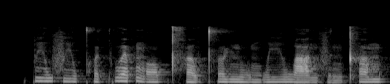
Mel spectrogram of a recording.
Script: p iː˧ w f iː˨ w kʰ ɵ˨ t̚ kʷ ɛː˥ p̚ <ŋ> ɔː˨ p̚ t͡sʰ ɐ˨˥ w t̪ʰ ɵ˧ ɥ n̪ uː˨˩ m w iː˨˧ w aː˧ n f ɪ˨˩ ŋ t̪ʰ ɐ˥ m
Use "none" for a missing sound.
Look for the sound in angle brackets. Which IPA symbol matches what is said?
ŋ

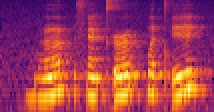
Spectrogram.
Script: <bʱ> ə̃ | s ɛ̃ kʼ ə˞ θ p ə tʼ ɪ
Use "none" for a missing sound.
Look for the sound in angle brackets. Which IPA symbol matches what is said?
bʱ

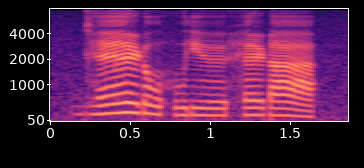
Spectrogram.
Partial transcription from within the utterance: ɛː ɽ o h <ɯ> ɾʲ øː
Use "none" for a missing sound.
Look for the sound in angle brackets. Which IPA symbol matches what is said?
u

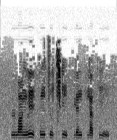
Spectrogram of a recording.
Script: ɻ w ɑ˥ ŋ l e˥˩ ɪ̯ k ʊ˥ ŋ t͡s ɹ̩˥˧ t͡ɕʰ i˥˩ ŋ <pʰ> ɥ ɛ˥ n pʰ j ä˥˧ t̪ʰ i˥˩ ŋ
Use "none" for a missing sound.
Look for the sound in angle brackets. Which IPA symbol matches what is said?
pʰ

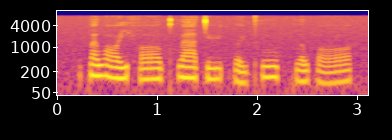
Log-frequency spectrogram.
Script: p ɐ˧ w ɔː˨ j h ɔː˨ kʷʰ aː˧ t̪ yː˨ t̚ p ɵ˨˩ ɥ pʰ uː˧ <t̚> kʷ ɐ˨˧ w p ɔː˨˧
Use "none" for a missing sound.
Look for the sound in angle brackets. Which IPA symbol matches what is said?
p̚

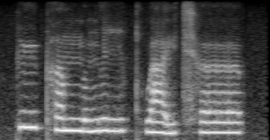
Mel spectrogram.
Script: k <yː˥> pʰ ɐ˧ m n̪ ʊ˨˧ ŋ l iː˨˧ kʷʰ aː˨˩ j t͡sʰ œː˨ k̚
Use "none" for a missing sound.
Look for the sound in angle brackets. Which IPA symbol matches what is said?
yː˥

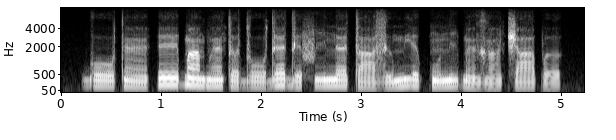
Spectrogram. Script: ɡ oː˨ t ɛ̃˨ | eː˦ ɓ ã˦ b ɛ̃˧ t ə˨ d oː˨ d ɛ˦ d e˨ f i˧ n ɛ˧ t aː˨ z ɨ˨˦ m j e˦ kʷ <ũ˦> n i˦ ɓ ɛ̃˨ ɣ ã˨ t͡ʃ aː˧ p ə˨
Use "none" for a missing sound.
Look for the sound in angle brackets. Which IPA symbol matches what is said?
ũ˧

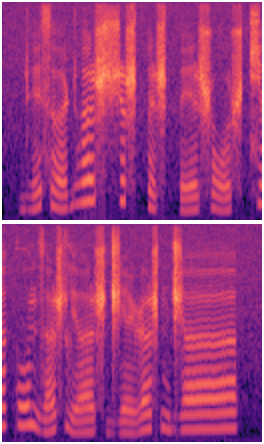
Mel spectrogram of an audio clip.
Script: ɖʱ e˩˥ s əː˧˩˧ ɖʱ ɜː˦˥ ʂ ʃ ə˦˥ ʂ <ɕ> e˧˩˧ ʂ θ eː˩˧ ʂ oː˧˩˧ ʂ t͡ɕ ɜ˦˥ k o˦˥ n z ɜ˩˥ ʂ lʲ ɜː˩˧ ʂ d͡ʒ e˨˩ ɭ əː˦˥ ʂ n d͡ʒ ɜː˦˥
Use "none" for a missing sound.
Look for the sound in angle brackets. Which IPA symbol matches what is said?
θ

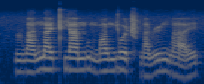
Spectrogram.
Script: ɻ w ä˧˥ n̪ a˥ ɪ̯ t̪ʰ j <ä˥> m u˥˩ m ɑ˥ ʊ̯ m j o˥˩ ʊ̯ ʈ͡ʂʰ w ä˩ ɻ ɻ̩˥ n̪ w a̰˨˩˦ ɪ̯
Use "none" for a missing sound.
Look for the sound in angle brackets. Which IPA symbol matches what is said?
ä˥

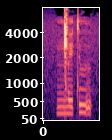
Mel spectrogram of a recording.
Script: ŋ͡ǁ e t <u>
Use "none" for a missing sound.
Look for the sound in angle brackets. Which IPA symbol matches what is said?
ɯ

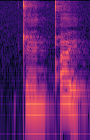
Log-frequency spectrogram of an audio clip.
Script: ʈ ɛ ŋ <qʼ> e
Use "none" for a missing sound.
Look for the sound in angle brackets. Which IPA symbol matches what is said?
qʼ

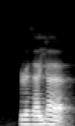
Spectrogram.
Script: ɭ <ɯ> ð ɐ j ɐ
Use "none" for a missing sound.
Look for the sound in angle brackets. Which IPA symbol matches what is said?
ɯ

